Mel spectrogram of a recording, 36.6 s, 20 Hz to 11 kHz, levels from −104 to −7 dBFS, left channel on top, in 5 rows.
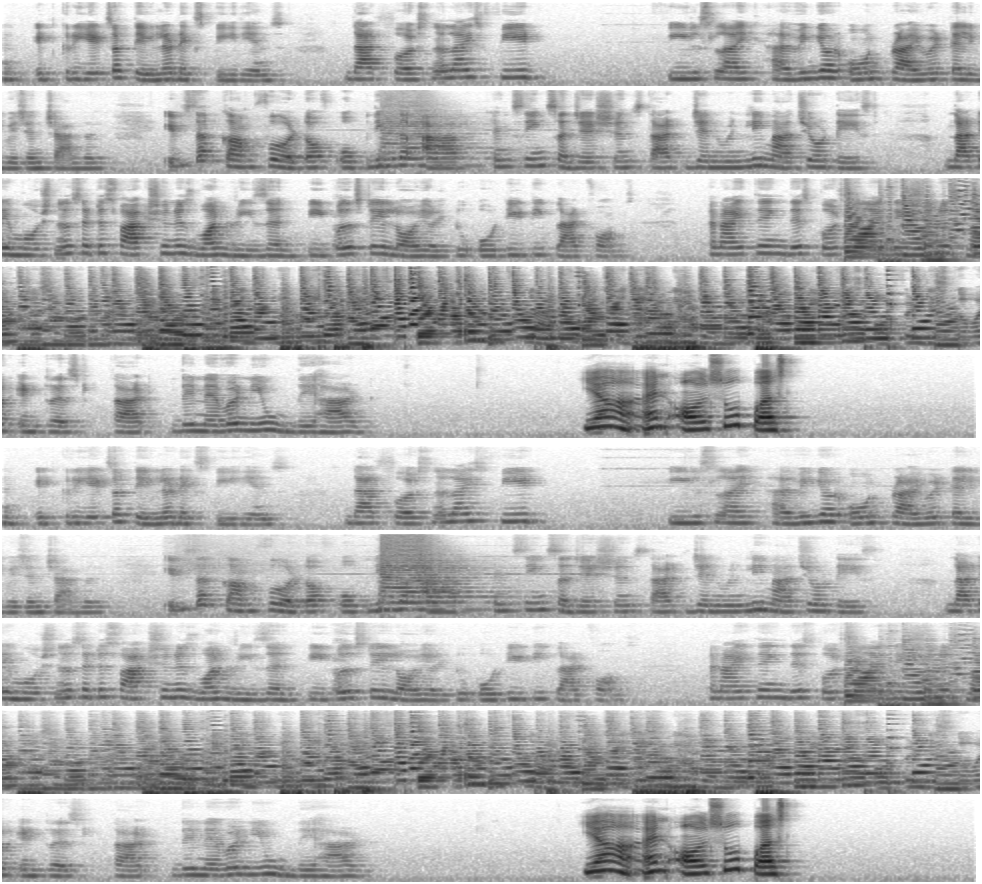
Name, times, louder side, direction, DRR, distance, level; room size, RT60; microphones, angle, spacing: voice 1, 0.0-2.1 2.6-4.0 5.0-13.8 14.2-19.3 20.0-24.9 25.4-27.7 28.0-29.9 30.2-32.1, left 3 dB, 45° left, 8 dB, 1.5 m, -43 dB
Subway metro underground, 8.7-9.0 10.1-11.8, right 5 dB, 35° right, 1.1 m, -45 dB
sound 1, 21.0-29.2, left 4 dB, 65° left, 1.1 m, -29 dB
voice 2, 33.7-35.2, right 1 dB, 5° right, 13 dB, 0.5 m, -25 dB
11.5 x 5.4 x 7.3 m, 0.40 s
head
